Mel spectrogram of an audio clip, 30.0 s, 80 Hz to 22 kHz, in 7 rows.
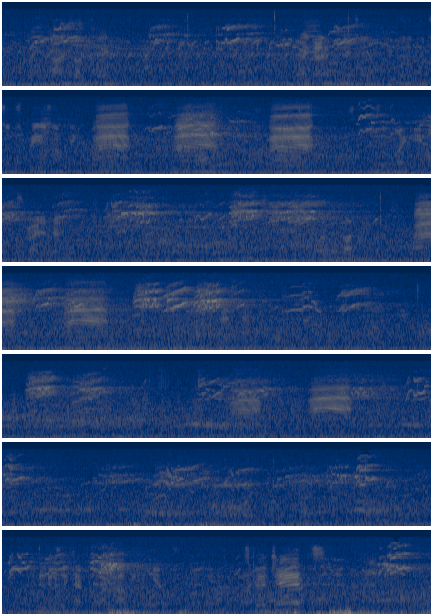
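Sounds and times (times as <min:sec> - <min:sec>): birds chirping and calling: 0:00.0 - 0:21.8, 0:22.4 - 0:30.0.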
